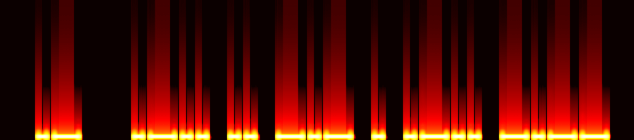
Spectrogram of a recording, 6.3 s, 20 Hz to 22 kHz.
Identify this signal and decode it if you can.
Morse code, heard as a keyed tone, about 15 wpm, 700 Hz. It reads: A LIKELY
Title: Sentences from Top 600 Words 15wpm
